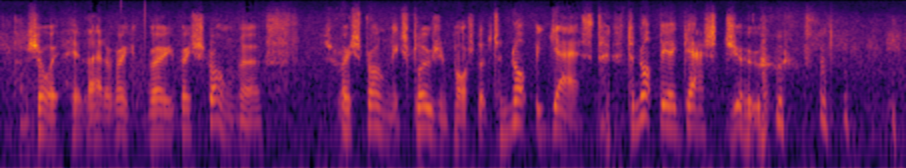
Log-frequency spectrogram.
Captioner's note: chuckle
